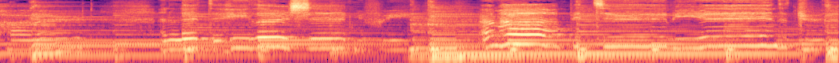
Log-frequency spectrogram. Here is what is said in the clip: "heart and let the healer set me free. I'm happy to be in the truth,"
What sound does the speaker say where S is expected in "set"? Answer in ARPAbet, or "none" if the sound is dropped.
SH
